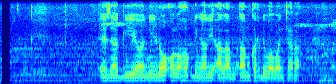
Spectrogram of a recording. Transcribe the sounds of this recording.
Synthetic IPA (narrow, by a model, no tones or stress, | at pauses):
ʔɛzaɡiɔninɔʔɔlɔɦɔk̚diŋaliʔalamt̪amkərdiwawaɲt͡ʃaɾa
